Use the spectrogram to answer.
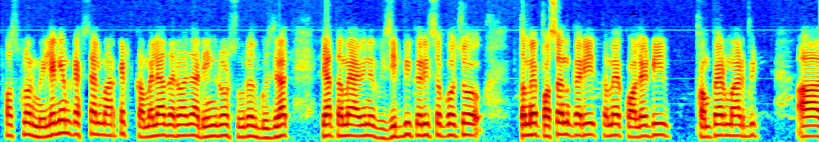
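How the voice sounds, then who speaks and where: A man with a Gujarati accent presenting clothing stock in rapid, unscripted sales patter, often restarting words. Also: high-pitched, no room sound, highs cut off. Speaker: wholesale clothing shop presenter. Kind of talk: unscripted product showcase.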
